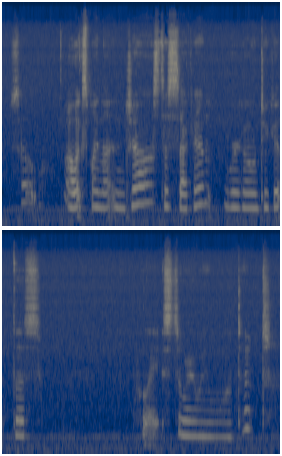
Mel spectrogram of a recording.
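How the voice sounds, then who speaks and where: Soft-spoken and high-pitched, a woman with a dark, mellow tone talks at a very slow pace with long, frequent pauses and ordinary pitch variation. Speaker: beauty youtuber. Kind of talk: makeup tutorial. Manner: casual, hesitant with fillers.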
